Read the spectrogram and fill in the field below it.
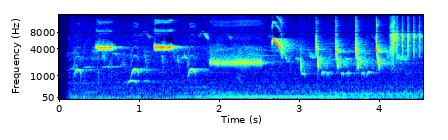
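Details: Common nightingale singing at Khoroshevo on 29 May 2011: repeated pure whistled notes with a rising end, a long buzzy note, then a fast series of sharp descending clicks that speed up, over a low steady hum.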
